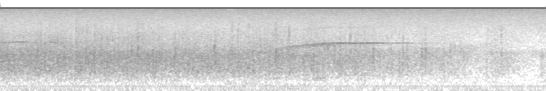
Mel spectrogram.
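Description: Concert audience applauding at the end of a song, the clapping dying away toward the end.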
